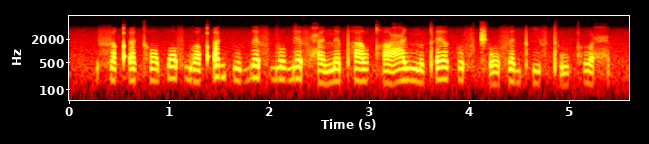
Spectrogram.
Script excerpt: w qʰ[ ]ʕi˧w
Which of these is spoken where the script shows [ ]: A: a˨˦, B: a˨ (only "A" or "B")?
B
